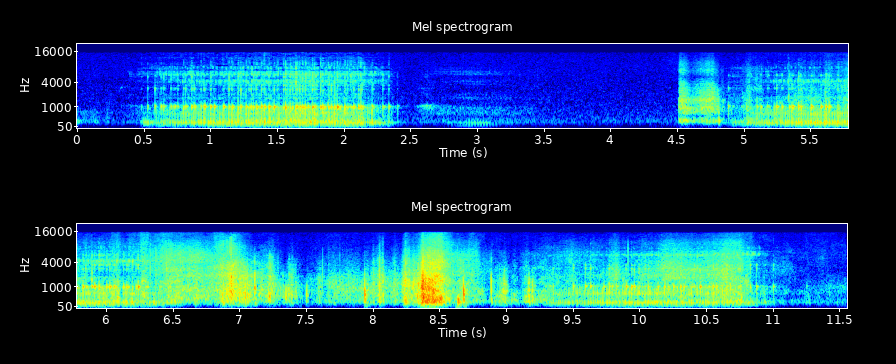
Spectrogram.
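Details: A woman snoring: long, rough, fluttering snores with a snorting burst in the middle; her doctor had to put her on an oxygen machine to help her breathe while sleeping.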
